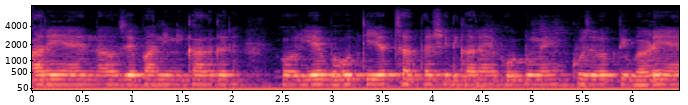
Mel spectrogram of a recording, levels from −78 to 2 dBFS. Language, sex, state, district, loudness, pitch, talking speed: Hindi, male, Rajasthan, Bikaner, -18 LUFS, 135 Hz, 205 wpm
